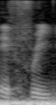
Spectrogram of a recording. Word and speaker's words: Ifrit: Okay, it's pronounced Ifrit now.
